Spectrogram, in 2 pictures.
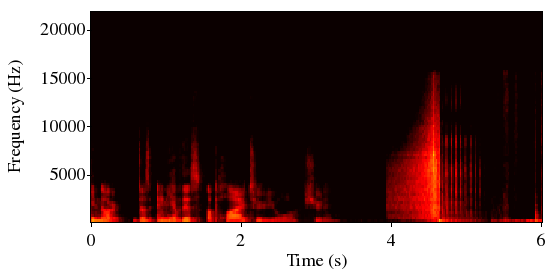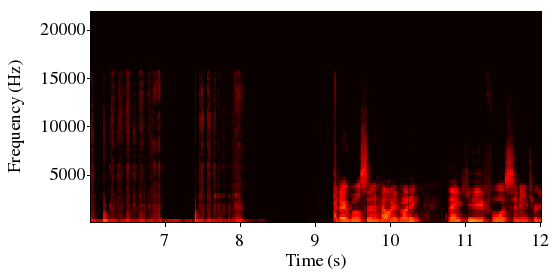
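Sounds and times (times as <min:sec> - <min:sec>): pen scratching on paper: 0:05.4 - 0:08.1.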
